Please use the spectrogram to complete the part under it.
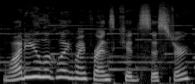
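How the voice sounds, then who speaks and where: A woman's voice: high voice, big pitch swings, fairly quick. A woman voicing a skeptical, sarcastic young female pegasus in an audio fan fiction story. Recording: music behind the voice.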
